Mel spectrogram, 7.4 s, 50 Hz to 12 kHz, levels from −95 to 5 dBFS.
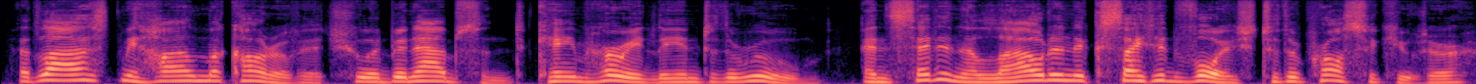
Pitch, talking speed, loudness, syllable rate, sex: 160 Hz, 195 wpm, -19 LUFS, 5.5 syllables/s, male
